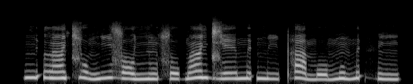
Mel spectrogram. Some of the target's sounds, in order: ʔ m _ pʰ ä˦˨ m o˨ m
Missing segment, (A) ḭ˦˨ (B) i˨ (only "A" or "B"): B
